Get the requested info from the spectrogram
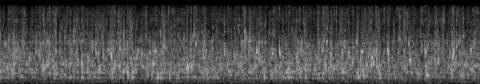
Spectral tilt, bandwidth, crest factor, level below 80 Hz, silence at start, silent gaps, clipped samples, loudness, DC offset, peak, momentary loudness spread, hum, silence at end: -1 dB/octave; 17 kHz; 20 dB; -64 dBFS; 0 s; none; under 0.1%; -24 LUFS; under 0.1%; -6 dBFS; 2 LU; none; 0 s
